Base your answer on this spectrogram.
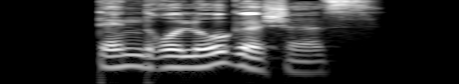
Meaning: strong/mixed nominative/accusative neuter singular of dendrologisch
- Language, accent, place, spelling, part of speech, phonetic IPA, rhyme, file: German, Germany, Berlin, dendrologisches, adjective, [dɛndʁoˈloːɡɪʃəs], -oːɡɪʃəs, De-dendrologisches.ogg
